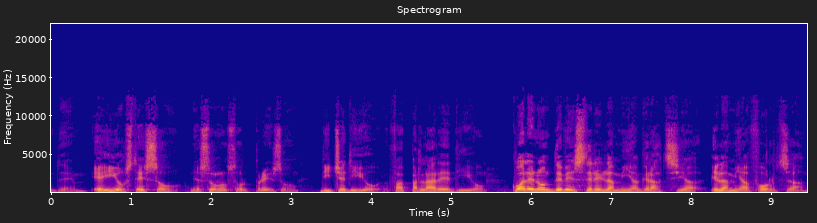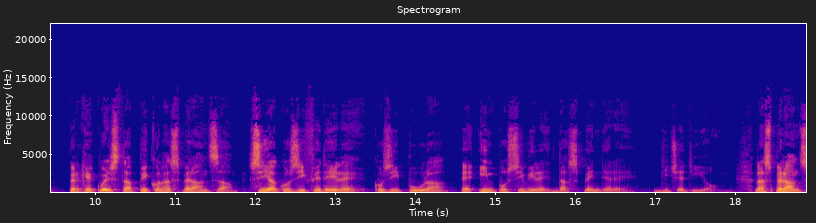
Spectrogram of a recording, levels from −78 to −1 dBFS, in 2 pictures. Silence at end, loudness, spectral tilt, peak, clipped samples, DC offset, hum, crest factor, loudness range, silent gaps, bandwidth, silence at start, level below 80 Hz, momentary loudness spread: 0 s; -26 LUFS; -4.5 dB/octave; -4 dBFS; under 0.1%; under 0.1%; none; 22 dB; 9 LU; none; 13 kHz; 0 s; -62 dBFS; 16 LU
